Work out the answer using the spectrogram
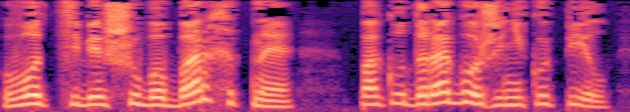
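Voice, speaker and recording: A woman's voice: mid-range voice, lively intonation, brisk, slightly rough, no echo. A woman voicing a foolish young boatman who teases crudely. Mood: mocking. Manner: mocking, teasing.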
